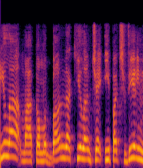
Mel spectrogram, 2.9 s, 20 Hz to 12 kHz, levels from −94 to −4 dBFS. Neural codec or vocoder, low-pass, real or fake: codec, 16 kHz, 1.1 kbps, Voila-Tokenizer; 7.2 kHz; fake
